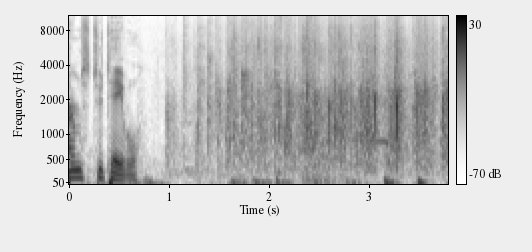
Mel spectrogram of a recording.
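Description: A crowd applauds and claps.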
